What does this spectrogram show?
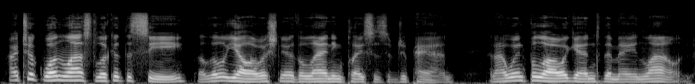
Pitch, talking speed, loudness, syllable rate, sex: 140 Hz, 225 wpm, -17 LUFS, 5.7 syllables/s, male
